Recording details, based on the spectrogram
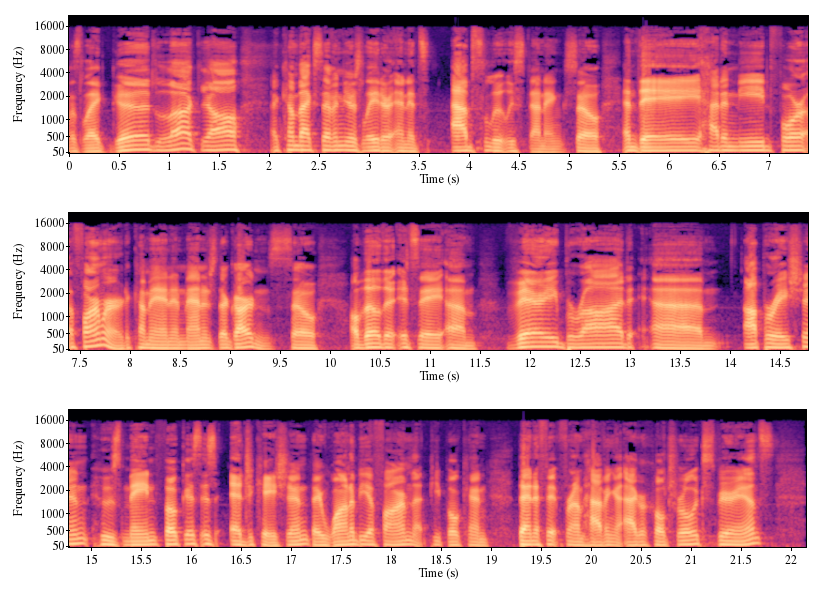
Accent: Dana Point, California, United States; I grew up in Dana Point, came to the area in 78.

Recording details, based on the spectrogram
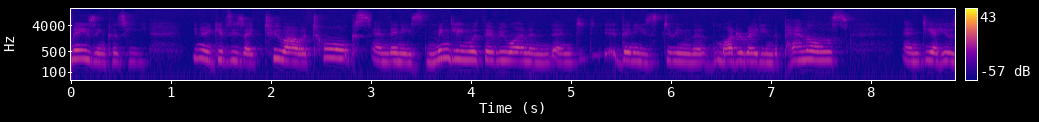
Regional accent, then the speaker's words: South Africa; This was amazing to me because I'm from South Africa.

